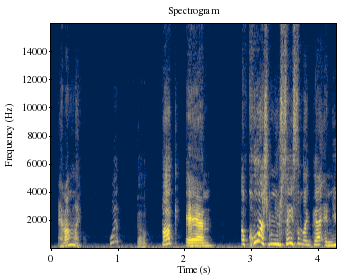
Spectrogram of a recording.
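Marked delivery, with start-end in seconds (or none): 0.8-1.9 high, drawn-out disbelief; slow it down, pitched up, baffled; mock bewilderment. Reacting to the outburst in the retelling, acted bewilderment. Acts out own stunned reaction.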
